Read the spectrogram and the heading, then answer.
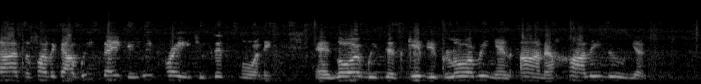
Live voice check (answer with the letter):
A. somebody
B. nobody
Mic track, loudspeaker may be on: B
